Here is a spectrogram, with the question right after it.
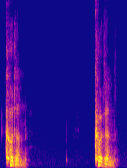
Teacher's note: when native speakers are speaking really quickly, sometimes the t sound in couldn't gets dropped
